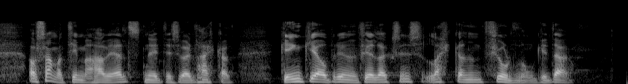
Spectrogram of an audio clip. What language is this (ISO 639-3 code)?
isl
